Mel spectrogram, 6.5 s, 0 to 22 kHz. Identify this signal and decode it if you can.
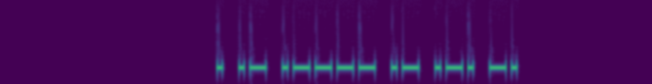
Morse code, heard as a keyed tone, about 22 wpm, 700 Hz. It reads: EA1ARN
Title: DXCC-100 Call Signs - 6 Characters - 22wpm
